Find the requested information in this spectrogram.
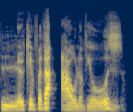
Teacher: And there's an special emphasis at the beginning of the word owl. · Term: glottal reinforcement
